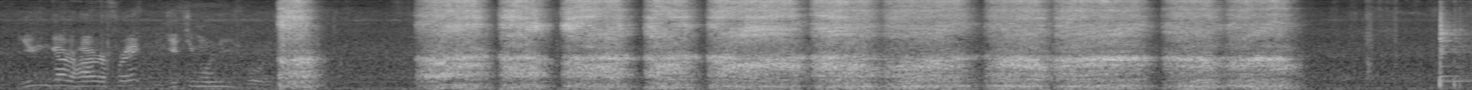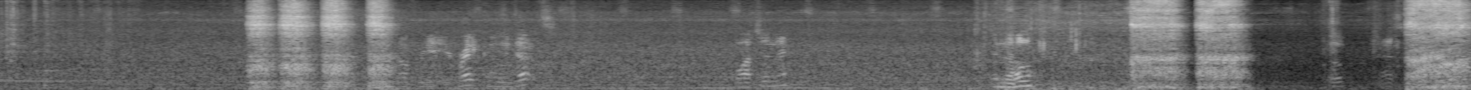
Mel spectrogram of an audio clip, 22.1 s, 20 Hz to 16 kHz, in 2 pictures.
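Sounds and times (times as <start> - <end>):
gas torch burning: 2.1 - 10.0, 10.8 - 15.1, 17.7 - 20.6, 21.5 - 22.0.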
